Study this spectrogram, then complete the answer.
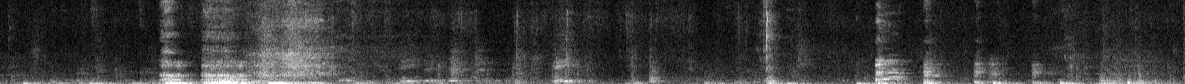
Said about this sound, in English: No, I don't have a cold. Cough.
